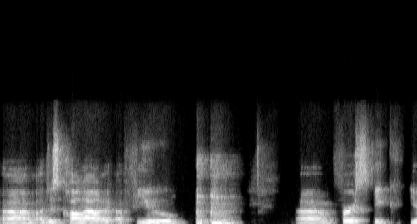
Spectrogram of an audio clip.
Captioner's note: clears throat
